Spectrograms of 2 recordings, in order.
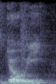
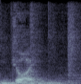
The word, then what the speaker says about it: Joie: originated from the uk most of us might pronounce it as joey but the correct pronunciation is actually joy original price of this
